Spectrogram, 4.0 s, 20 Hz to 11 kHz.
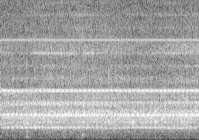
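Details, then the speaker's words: Converted Atlas model locomotive motor giving a steady, thin high-pitched buzz with tones near 1, 2 and 4 kHz at a low motor drive frequency setting of 15, in neutral with the throttle unchanged; noisy motor whine from low PWM drive frequency. "I'm sure you can hear how noisy that is at 15 in for the uh the frequency drive"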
